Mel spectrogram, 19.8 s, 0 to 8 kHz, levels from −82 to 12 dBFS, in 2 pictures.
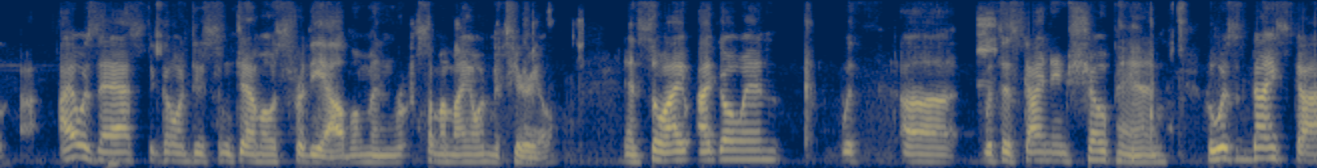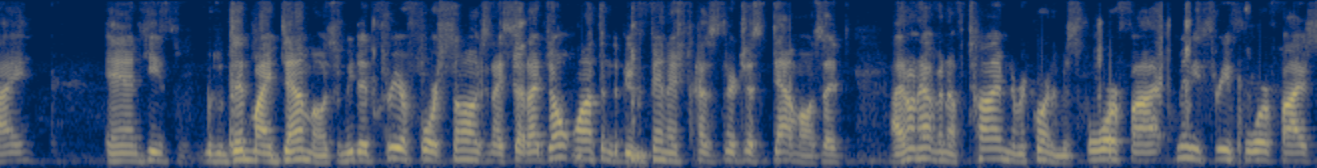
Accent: American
